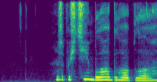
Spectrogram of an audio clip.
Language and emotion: Russian, sad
